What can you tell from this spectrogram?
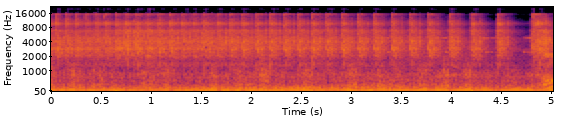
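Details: Physiotherapy pneumatic shockwave therapy device demonstration; rapid steady rattling pulses over a constant low mechanical hum as it fires continuously.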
